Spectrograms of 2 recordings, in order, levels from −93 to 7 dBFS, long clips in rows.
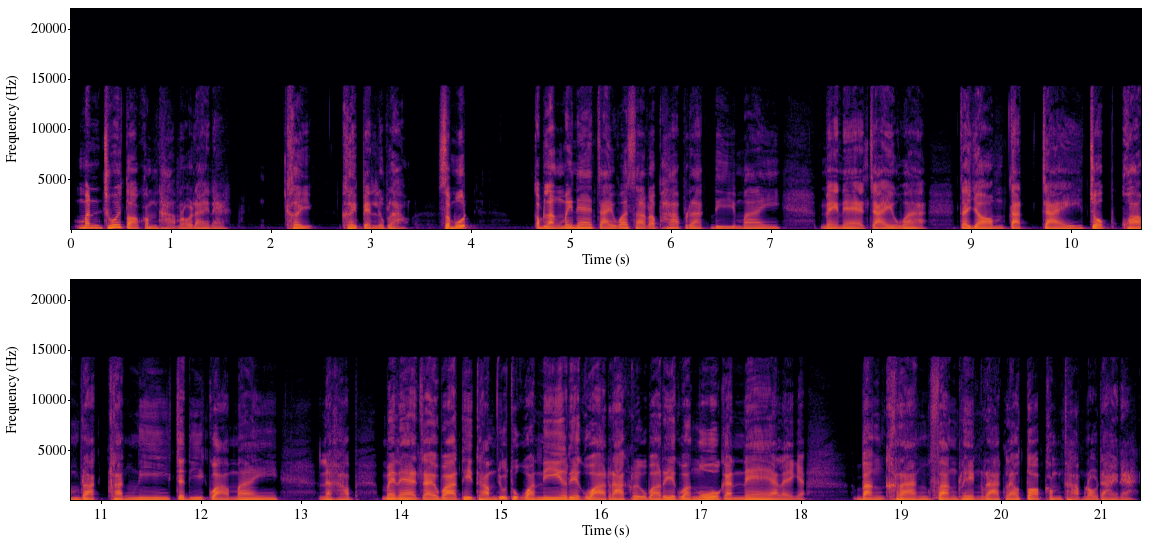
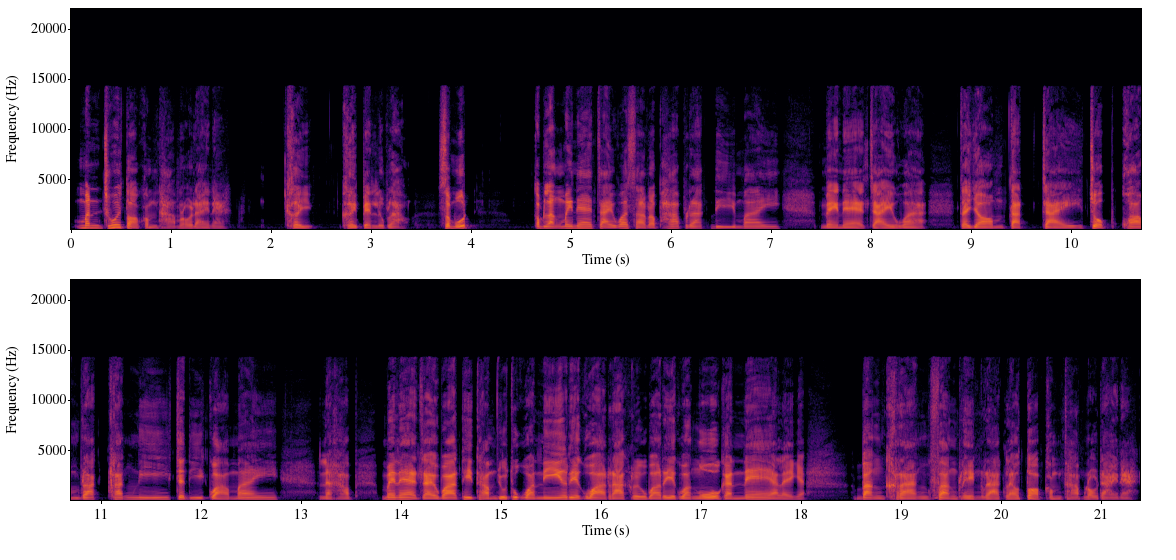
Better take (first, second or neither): first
